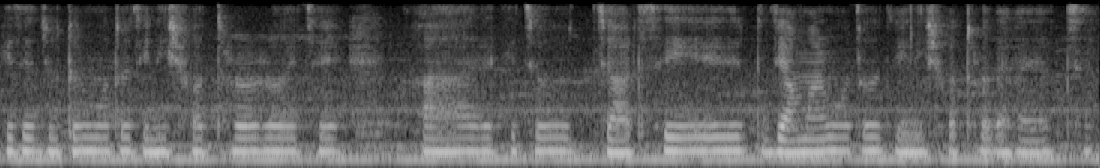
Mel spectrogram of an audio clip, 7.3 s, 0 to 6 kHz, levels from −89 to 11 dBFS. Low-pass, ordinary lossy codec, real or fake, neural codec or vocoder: 5.4 kHz; MP3, 48 kbps; real; none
